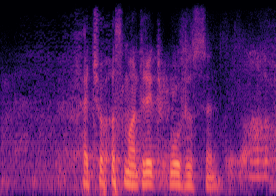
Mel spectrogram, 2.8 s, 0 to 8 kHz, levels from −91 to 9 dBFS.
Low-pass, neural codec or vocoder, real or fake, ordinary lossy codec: 7.2 kHz; codec, 16 kHz, 1 kbps, X-Codec, HuBERT features, trained on LibriSpeech; fake; Opus, 24 kbps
